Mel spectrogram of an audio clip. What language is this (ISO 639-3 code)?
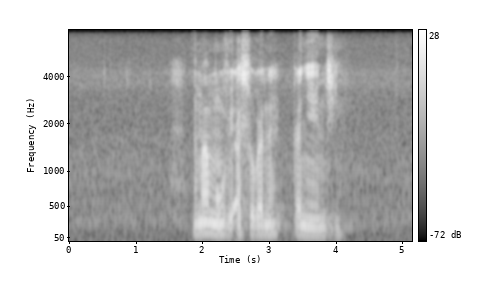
ssw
